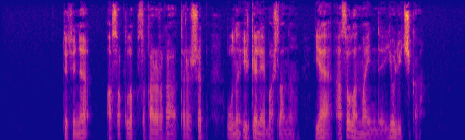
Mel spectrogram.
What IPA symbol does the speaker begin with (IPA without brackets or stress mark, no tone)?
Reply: t̪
